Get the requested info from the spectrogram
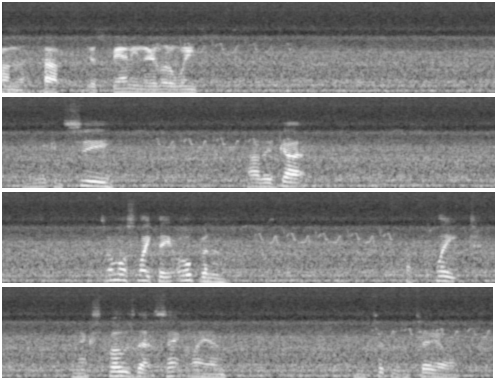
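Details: A swarm of honey bees in a flowerpot swarm trap gives a constant low, busy hum, repeatedly interrupted by short snatches of people talking.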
